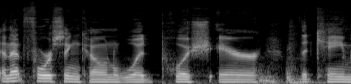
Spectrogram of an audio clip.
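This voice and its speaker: A man talks at a very slow pace with fairly even intonation. The recording is very clean, with a silent background. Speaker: lamp shop owner, restorer. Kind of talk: tutorial. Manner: hesitant, many fillers.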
